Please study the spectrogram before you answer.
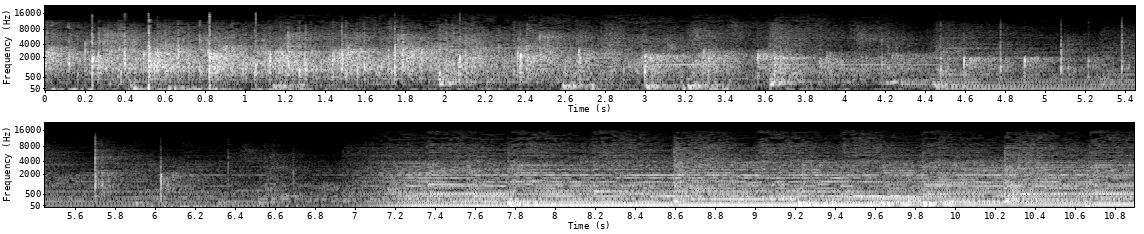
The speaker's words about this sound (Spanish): Un fuerte aplauso.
